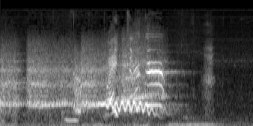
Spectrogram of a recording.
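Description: Car tyre-screech sound effect: a long, steady squeal over a hiss that wavers in pitch near the middle, then cuts off abruptly, with voices over it.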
